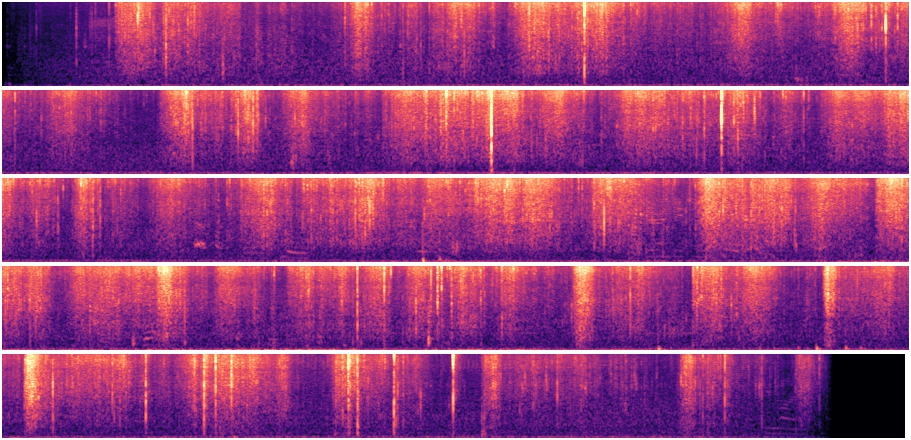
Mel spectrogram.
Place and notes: Feock, Cornwall, UK - Trelissick - Walking on Leaves
Binaural in ear microphone recording of walking on leaves and twigs by Falmouth university students as part of the Phonographies module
